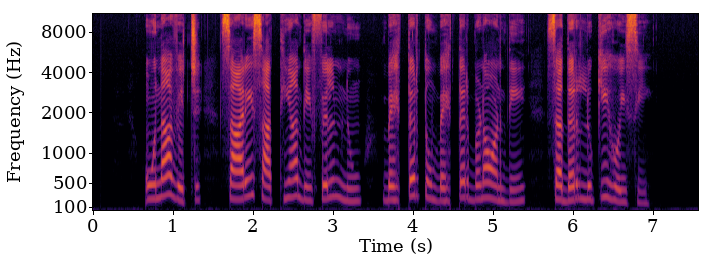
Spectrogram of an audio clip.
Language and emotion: Punjabi, neutral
